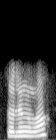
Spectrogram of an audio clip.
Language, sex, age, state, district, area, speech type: Tamil, female, 18-30, Tamil Nadu, Vellore, urban, conversation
